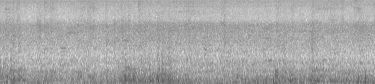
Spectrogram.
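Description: Intercity express train with LHB coaches running along the line: a steady, dense low rumble of wheels on rail. It grows a little louder about two and a half seconds in.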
